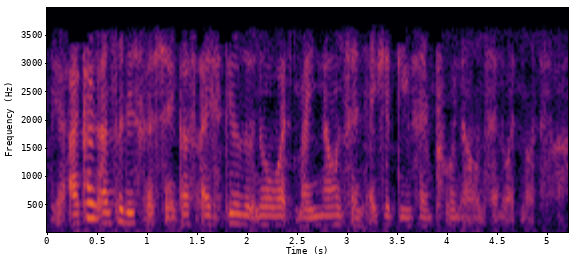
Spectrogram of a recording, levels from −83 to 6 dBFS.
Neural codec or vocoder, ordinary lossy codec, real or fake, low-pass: codec, 16 kHz, 4 kbps, FreqCodec, smaller model; MP3, 32 kbps; fake; 3.6 kHz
